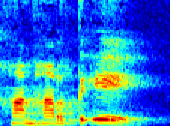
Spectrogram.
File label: Kera Mundari F mother in law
